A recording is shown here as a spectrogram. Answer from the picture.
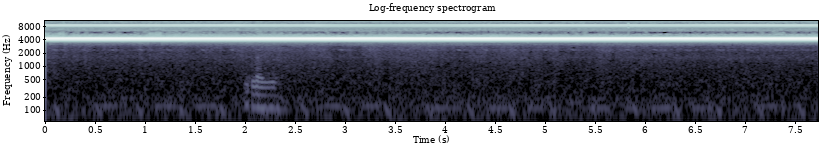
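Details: Continuous shrill, tonal whine of coconut crickets, unbroken and even in loudness throughout, with ringing overtones above it. A short low voice-like sound appears near the two-second mark, and a soft low rhythmic patter runs beneath.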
